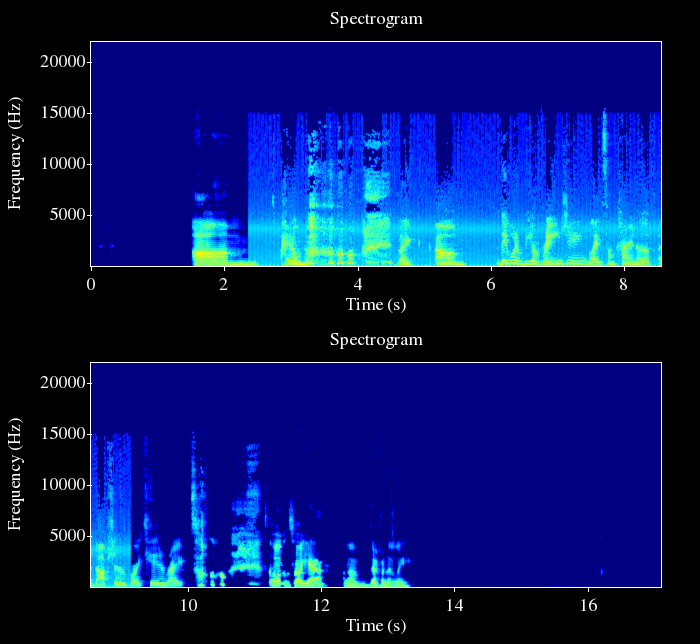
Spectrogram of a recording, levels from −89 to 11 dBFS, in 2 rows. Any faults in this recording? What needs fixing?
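A mains buzz runs from 2.36 to 9.15 s, ending just before "a kid right", roughly 15 dB below the speech. Sharp switching spikes twice in every 50 Hz cycle spread harmonics into the kilohertz range, so it sounds raspy rather than like a smooth low hum. Shielding the cable and moving away from dimmers or rectifiers would prevent it.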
